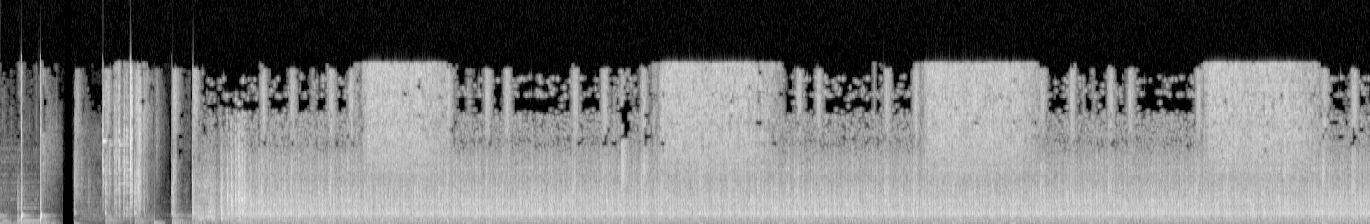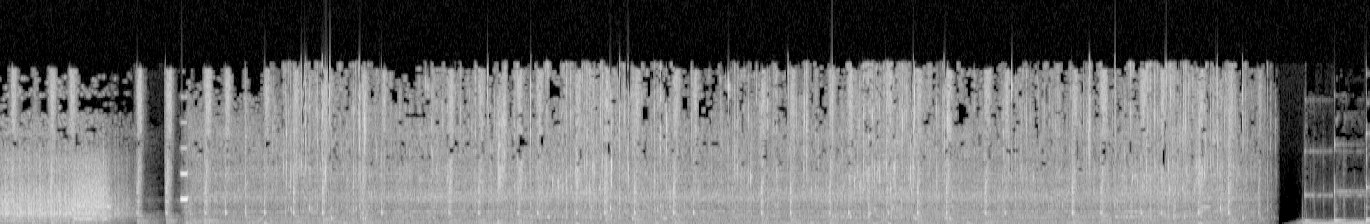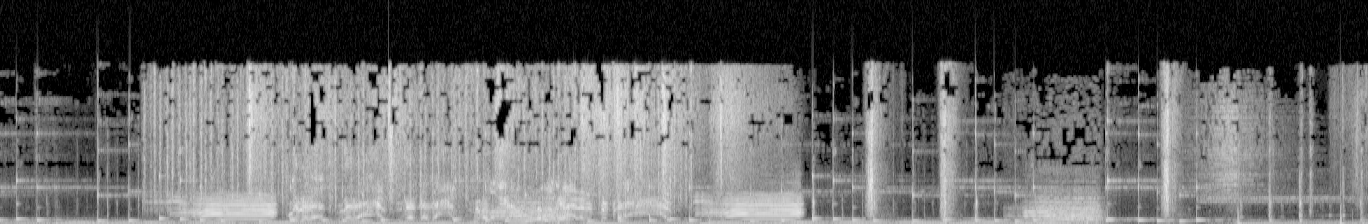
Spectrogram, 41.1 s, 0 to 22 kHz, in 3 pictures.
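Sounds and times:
model tractor motor running: 2.0 - 15.0, 15.6 - 26.5, 28.8 - 35.0.

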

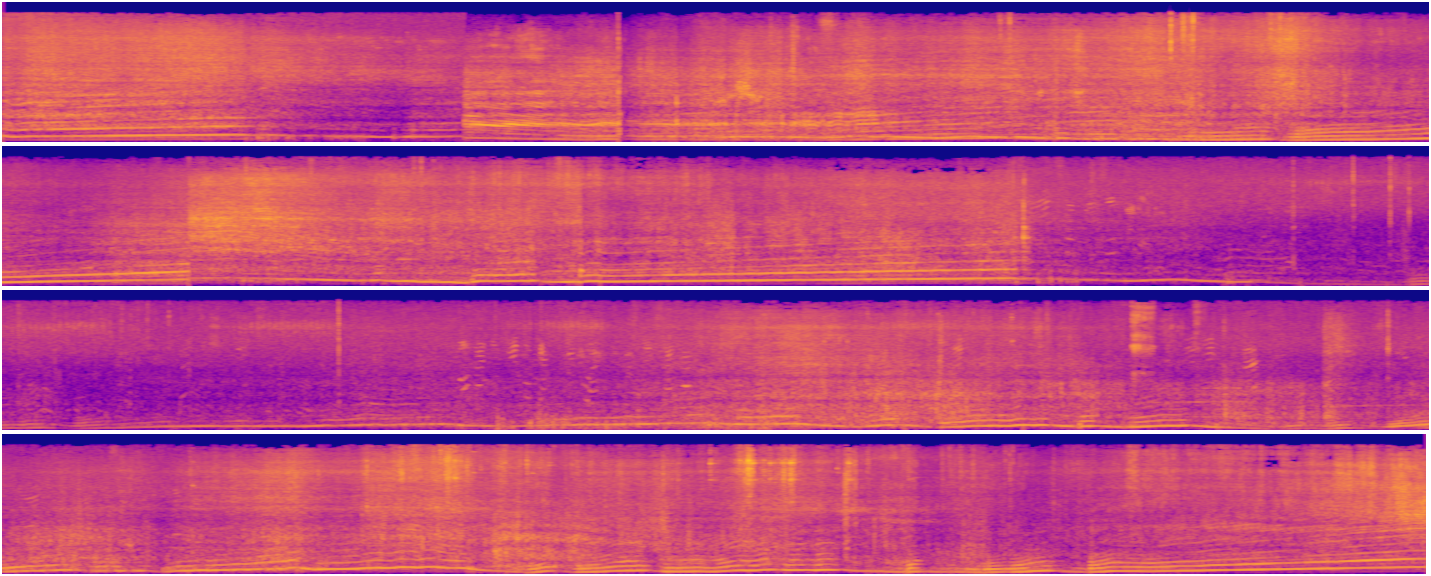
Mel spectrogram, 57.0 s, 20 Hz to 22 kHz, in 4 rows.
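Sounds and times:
gravel and tyre noise: 0.0 - 57.0
rally car engine revving: 0.0 - 57.0.

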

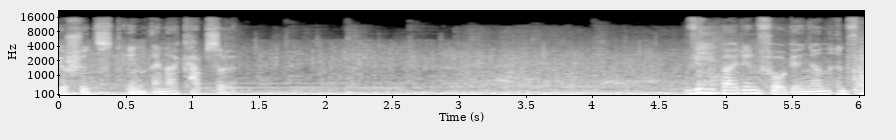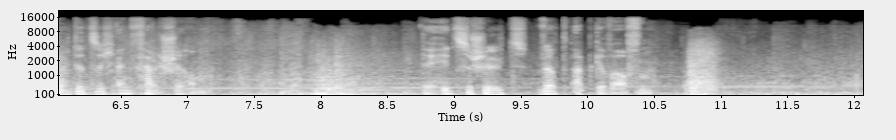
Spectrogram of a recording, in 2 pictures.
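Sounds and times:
background music steady note: 0.0 - 12.0
continuous low rumble: 0.0 - 12.0.

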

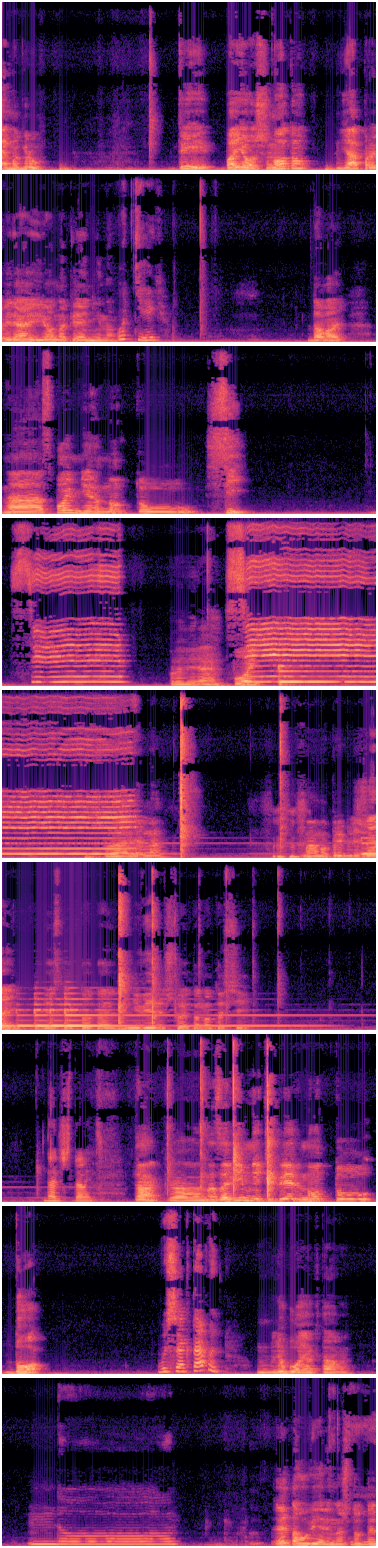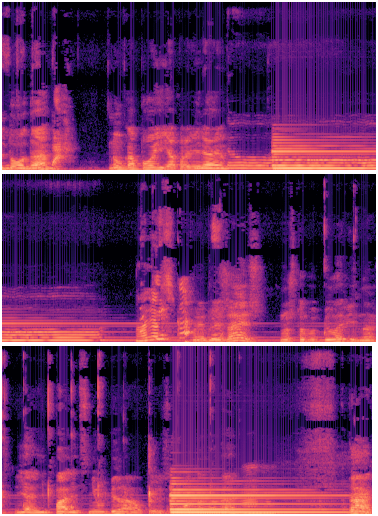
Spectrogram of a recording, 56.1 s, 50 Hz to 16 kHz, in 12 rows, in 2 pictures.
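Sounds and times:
digital piano note: 17.0 - 18.9, 22.9 - 29.0, 45.4 - 56.0.

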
